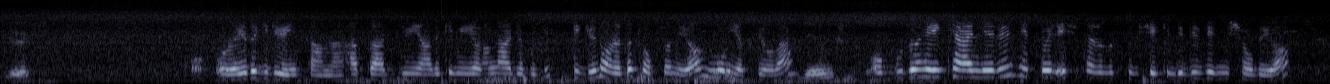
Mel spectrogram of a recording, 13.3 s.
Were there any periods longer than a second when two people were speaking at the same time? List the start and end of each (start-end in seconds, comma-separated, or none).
none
